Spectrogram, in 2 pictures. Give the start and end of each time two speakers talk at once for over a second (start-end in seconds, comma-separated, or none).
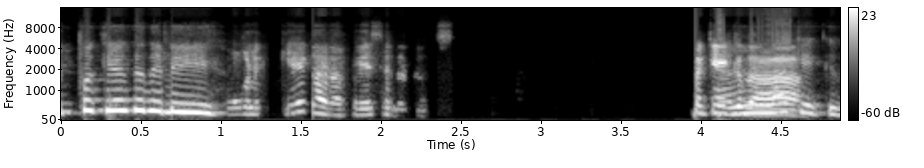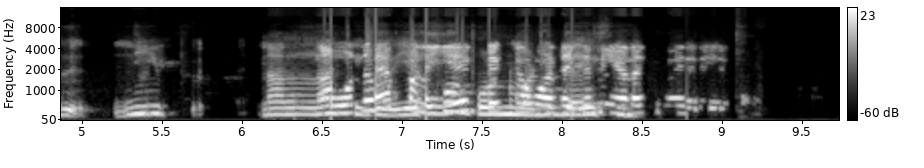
6.5-8.5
